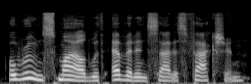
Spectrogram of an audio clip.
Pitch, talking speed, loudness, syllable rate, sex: 200 Hz, 120 wpm, -16 LUFS, 5.3 syllables/s, female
